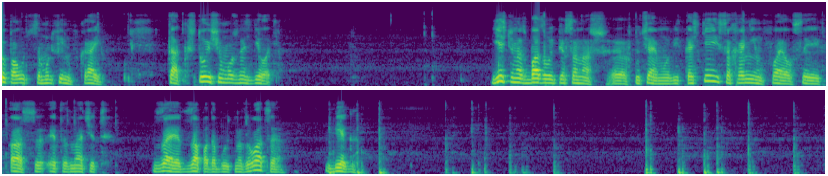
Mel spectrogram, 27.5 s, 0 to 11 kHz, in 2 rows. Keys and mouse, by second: 0.5-1.7 middle drag, 2.2-3.1 middle drag, 7.2 click, 9.1 KP_3, 10.6 click, 12.3-14.2 drag.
